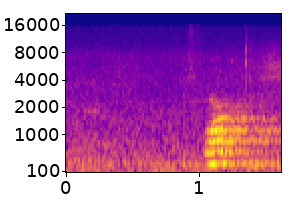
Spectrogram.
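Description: A young woman sings into a microphone, amplified in a large echoing room.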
